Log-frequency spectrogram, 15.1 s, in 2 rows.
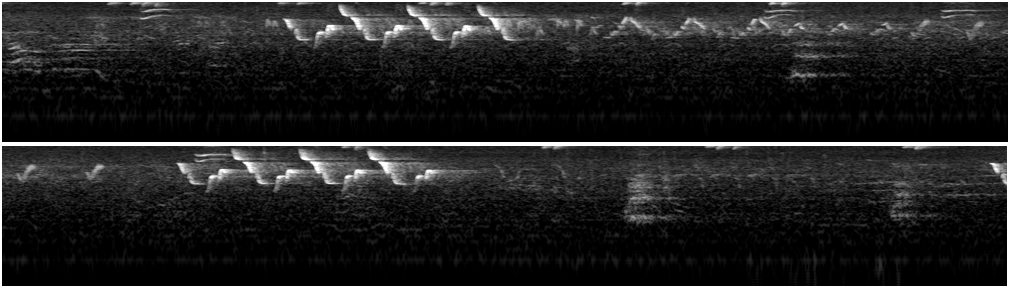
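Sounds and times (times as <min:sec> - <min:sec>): faint bird chirps: 0:00.7 - 0:15.0
songbird whistling: 0:02.0 - 0:07.5, 0:08.9 - 0:10.9.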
